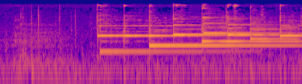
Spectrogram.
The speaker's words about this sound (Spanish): Y sigue sonando la cajita de música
